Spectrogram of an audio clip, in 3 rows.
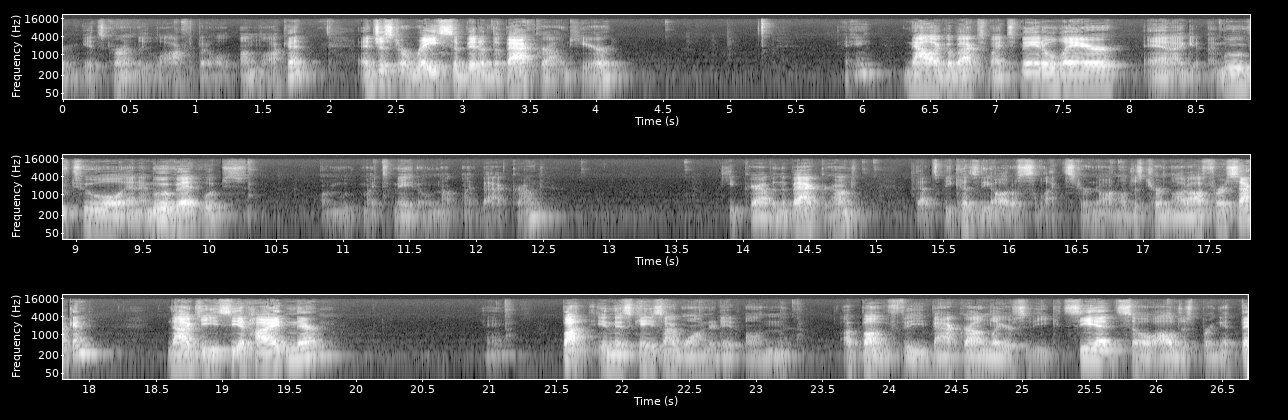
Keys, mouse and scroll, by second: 0.6 click, 3.2 click, 3.8 click, 6.6 click, 8.4 click, 9.1 click, 11.0 click, 12.6 click, 14.7 click, 14.8 click, 16.6 click, 17.3 click, 21.8 click, 24.8 click.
